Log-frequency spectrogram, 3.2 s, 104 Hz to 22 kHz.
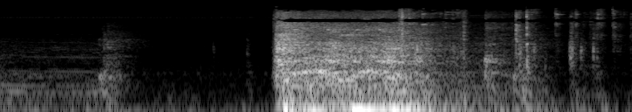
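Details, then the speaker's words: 5.7 Hemi swapped into a Grand Wagoneer, first turn-over after wiring, with the fuel pump primed: a sudden loud burst of starter cranking, then it dies away. Starter works, no fuel leaking or smelled. "hey hey all right so the starter works I don't see no fuel leaking I don't smell no fuel"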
